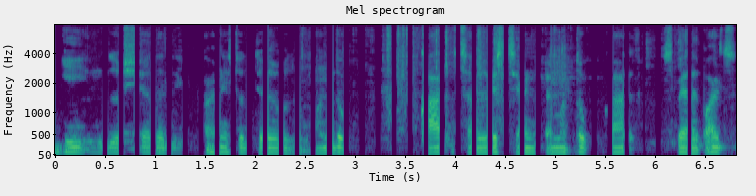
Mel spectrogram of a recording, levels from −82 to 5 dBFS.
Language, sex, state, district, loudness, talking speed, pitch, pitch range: Kannada, male, Karnataka, Gulbarga, -27 LUFS, 105 wpm, 105 Hz, 105-110 Hz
